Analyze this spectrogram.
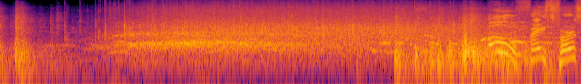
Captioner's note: audience applauding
